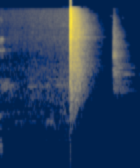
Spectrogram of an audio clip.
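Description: An air rifle fires with a sharp crack.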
